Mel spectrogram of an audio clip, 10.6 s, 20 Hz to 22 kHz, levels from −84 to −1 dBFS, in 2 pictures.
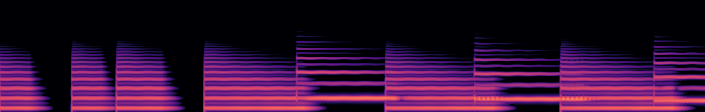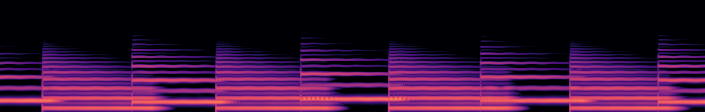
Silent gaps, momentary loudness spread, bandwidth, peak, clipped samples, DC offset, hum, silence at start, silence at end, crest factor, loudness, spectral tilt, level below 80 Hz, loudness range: none; 3 LU; 5 kHz; -14 dBFS; under 0.1%; under 0.1%; none; 0 s; 0 s; 14 dB; -29 LUFS; -10 dB/octave; -70 dBFS; 1 LU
